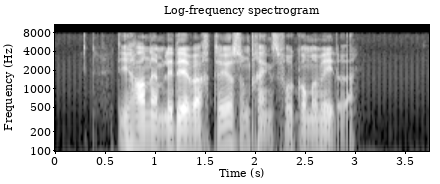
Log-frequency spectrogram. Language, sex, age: Norwegian, male, 27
